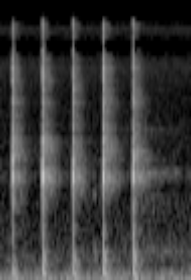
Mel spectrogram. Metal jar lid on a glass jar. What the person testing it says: quand je tape dessus ça sonne pas creux en fait voilà c'est plein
